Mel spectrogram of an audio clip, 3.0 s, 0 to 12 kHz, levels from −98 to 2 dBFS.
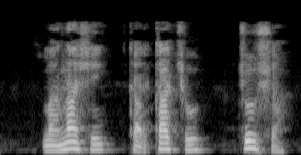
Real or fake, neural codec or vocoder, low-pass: fake; codec, 16 kHz, 4 kbps, FreqCodec, larger model; 7.2 kHz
